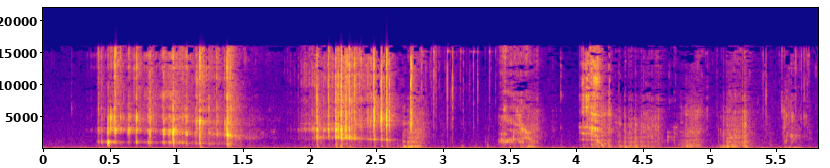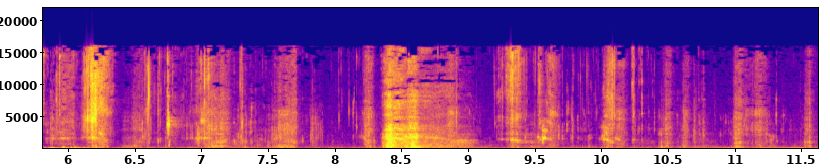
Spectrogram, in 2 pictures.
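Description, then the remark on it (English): Crisp crunching of celery sticks with peanut butter and cream cheese being bitten and chewed, a steady series of sharp snaps and wet crunches over about twelve seconds with no talking. “so, like, here, enjoy some ASMR of us eating celery with peanut butter.”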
